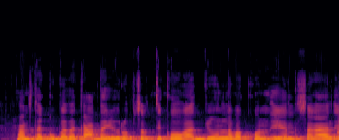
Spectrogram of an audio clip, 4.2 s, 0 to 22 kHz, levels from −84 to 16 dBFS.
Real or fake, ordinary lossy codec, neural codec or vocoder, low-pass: real; none; none; 14.4 kHz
